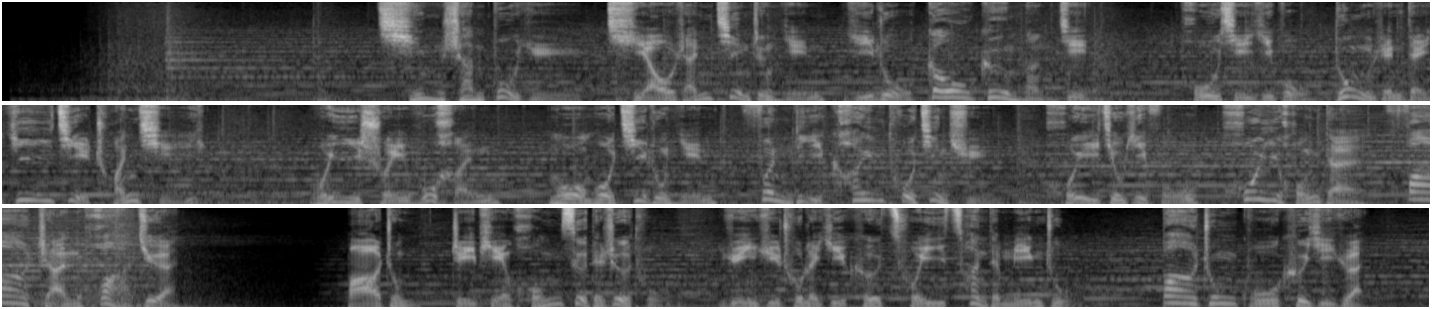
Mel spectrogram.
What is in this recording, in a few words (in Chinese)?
专题 医院 中医院 激情, 男; 巴中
